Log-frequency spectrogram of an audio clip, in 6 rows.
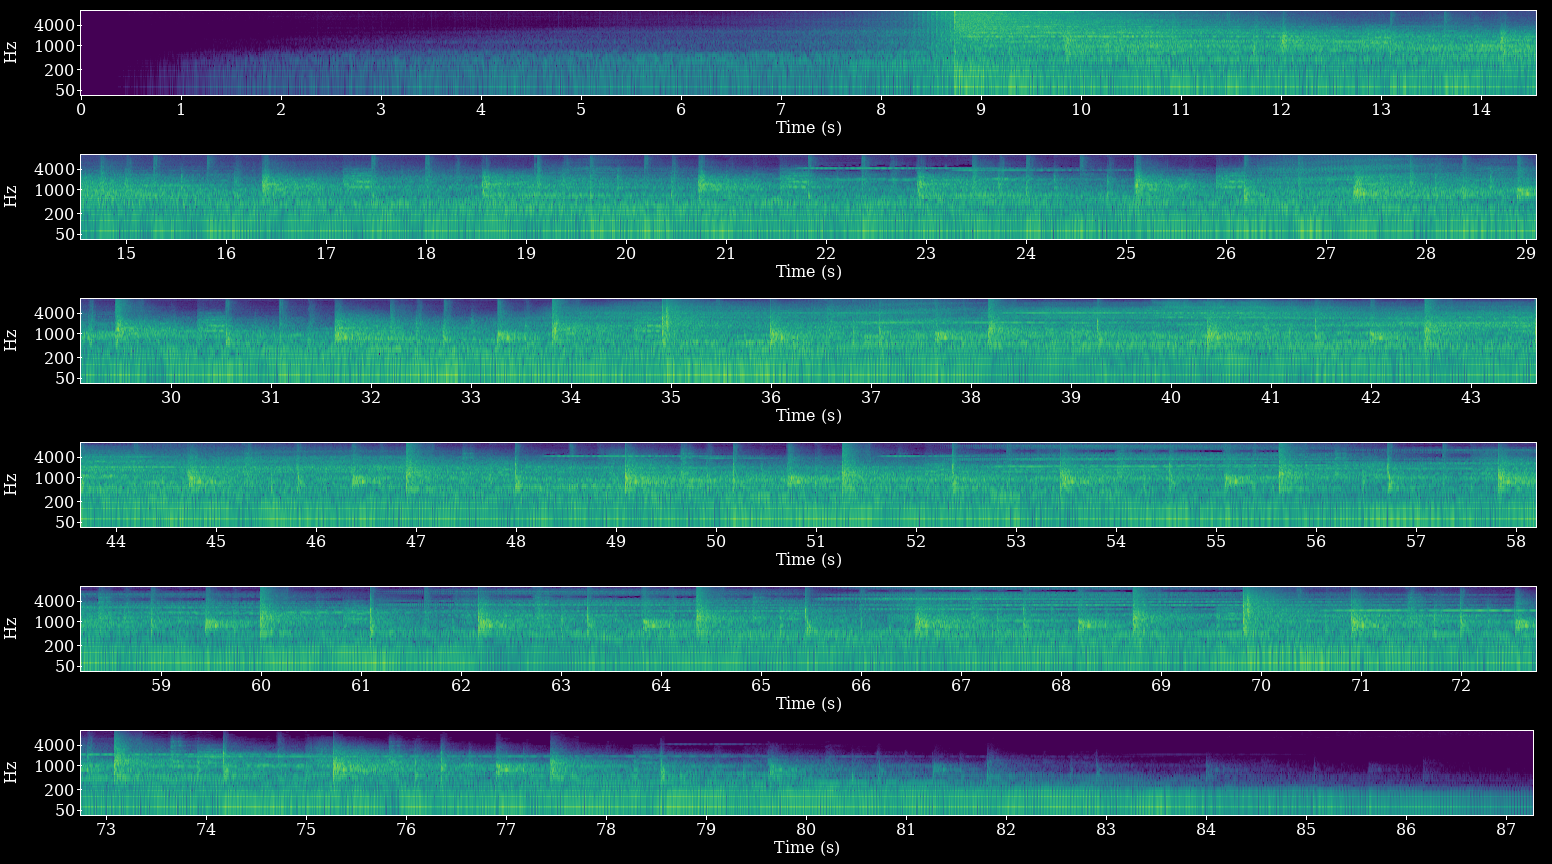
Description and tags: Horror Movie Cue
A sound cue I designed in FL Studio using Omnisphere 2 and 3rd-party VSTs. Best used during a suspenseful/dramatic moment in a movie or video game.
